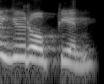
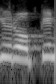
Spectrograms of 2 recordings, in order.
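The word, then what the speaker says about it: European: university वैसे ही अ यूरोपियन अब हम देख रहे हैं यूरोपियन में तो सबसे आगे ई लगा हुआ है और ई तो एक वावल होता है पर हमने वावल को नहीं देखना हमने यह देखना कि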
